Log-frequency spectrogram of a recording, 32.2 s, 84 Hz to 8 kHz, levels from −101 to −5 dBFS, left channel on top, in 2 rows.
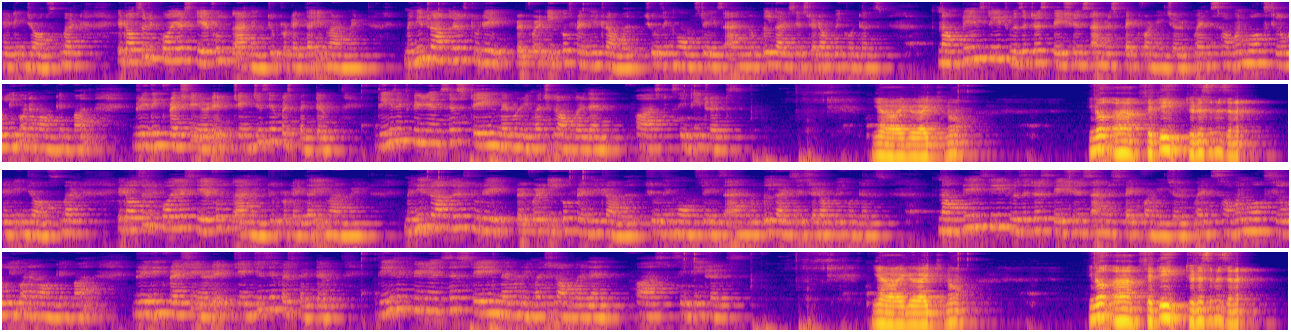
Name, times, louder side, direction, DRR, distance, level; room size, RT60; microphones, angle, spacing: voice 1, 0.0-11.4 11.7-20.5 20.7-23.6 24.0-25.3, left 1 dB, 80° left, 2 dB, 4.4 m, -33 dB
voice 2, 26.9-28.1 29.7-31.5, right 2 dB, 35° right, 8 dB, 0.8 m, -18 dB
11.0 x 9.3 x 8.3 m, 0.78 s
head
